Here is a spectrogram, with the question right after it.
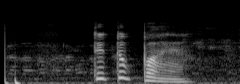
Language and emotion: Russian, angry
